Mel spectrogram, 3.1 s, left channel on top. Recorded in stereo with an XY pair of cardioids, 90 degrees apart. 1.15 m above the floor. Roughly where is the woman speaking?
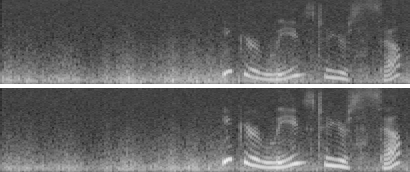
Ahead right.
